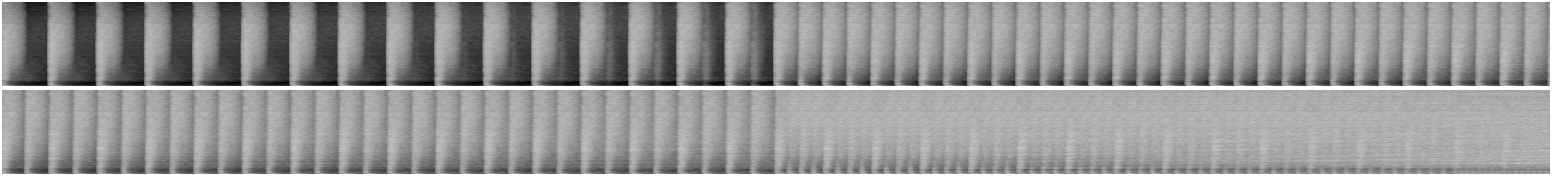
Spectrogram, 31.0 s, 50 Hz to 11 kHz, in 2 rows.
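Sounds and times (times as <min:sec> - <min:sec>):
snare drum build with reverb: 0:00.0 - 0:30.9.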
